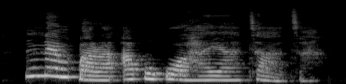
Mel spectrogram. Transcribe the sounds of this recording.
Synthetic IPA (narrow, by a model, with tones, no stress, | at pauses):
n̩˦ne˦ŋ͡m̩˦k͡pa˨ɾa˨ʔa˦kʷʊ˦kʷɔ˦ɦa˦ja˦ta˦˨a˨ta˦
